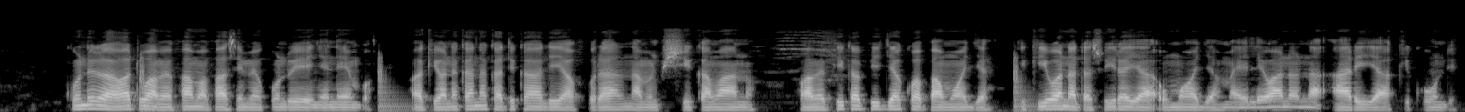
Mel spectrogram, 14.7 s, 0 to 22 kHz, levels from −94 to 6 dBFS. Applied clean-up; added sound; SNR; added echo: none; Guitar; 17 dB; none.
